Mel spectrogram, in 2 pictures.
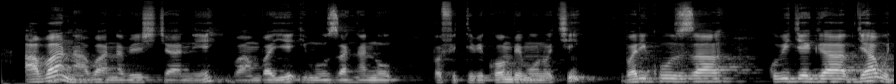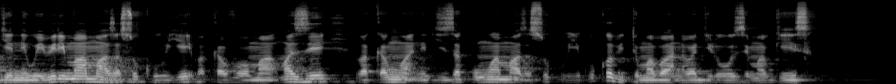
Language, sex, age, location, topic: Kinyarwanda, male, 18-24, Huye, health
